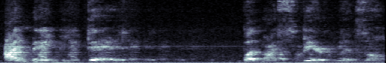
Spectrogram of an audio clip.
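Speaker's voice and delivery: deep villain voice. Acted. Dying villain speech.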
